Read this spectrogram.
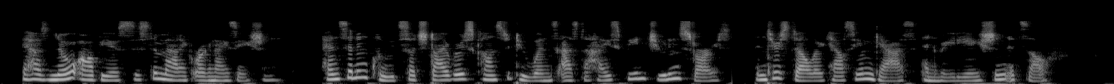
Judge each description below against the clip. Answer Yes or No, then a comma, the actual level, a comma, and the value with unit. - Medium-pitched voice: No, high, 205 Hz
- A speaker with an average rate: No, slow, 130 wpm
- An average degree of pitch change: Yes, average, 4.2 semitones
